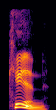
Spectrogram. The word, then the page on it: kin: kín; キン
